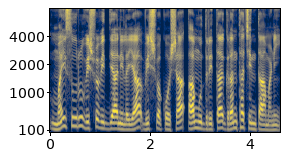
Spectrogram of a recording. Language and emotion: Kannada, neutral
